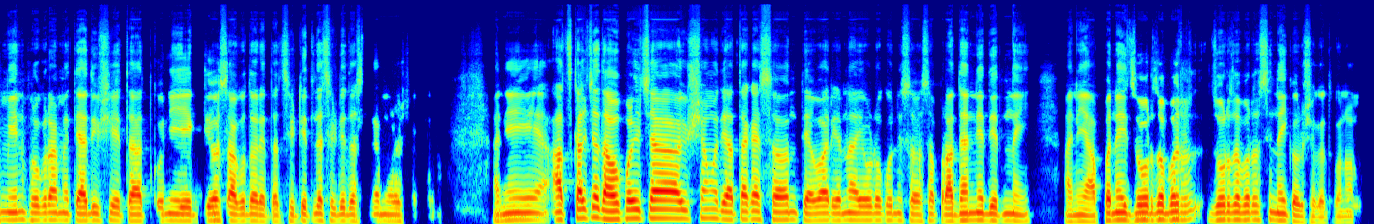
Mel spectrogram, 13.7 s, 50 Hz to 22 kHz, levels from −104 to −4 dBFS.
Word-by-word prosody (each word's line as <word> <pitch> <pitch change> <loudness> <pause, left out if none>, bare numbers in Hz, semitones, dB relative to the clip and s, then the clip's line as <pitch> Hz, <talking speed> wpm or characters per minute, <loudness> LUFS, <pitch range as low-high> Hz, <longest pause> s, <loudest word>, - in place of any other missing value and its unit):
Main 135 0 -3
program 130 0 -1
आहे 125 - -4
त्या 120 - +5
दिवशी 125 +1 -5
येतात. 115 -1 +1
कोणी 120 +1 -4
एक 115 -2 -1
दिवस 120 0 0
अगोदर 115 0 +1
येतात, 105 0 -4
सिटीतल्या 120 +2 -3
सिटीत 115 0 -6
असल्यामुळे 110 0 -5
शक्यतो. - - -29 0.6
आणि 125 +2 -1 0.2
आजकालच्या 160 +6 +3
धावपळीच्या 155 +2 +5 0.2
आयुष्यामध्ये, 155 -1 -1
आता 140 +1 +1
काय 145 0 +1
सण-त्योहार 125 -2 +1
यांना 125 +1 -1
एवढं 125 0 0
कोणी 125 0 -6
सहसा 115 0 -3
प्राधान्य 125 +3 +1
देत 120 -1 0
नाही 115 -2 -4 0.4
आणि 105 +1 -4
आपणही 130 +1 +1
जोर-जबर 130 +2 +2 0.3
जोर-जबरदस्ती 130 0 0
नाही 120 -2 0
करू 100 - -1
शकत 90 -2 -9
कोणाला. 95 -1 -11
125 Hz, 160 wpm, -24 LUFS, 115-130 Hz, 0.6 s, त्या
